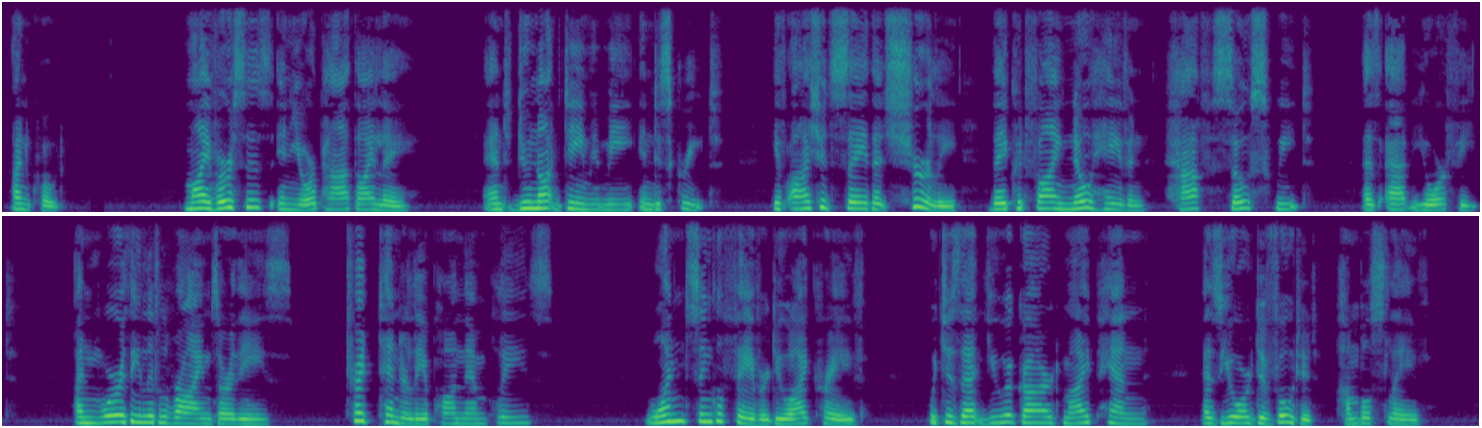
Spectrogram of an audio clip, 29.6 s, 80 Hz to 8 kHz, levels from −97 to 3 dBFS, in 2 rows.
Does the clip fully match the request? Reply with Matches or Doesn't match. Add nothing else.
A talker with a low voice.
Doesn't match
